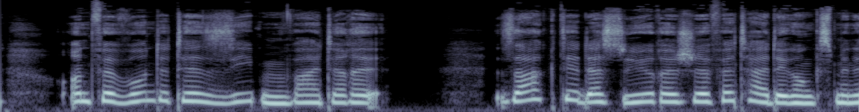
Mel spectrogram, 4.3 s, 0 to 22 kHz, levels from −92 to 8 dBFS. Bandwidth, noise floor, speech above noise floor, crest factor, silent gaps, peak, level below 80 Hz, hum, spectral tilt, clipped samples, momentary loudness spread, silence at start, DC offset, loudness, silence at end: over 20 kHz; -42 dBFS; 24 dB; 16 dB; none; -4 dBFS; -56 dBFS; none; -4 dB/octave; under 0.1%; 5 LU; 0.35 s; under 0.1%; -19 LUFS; 0 s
